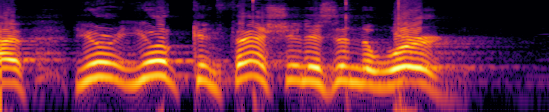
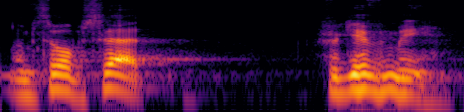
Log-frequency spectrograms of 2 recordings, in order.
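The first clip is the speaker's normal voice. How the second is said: soft, low mock penitence; acted remorseful prayer, subdued; feeling bad; 7 semitones lower, 8 dB quieter than usual. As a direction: beg forgiveness quietly and low. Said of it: "and you feel bad".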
